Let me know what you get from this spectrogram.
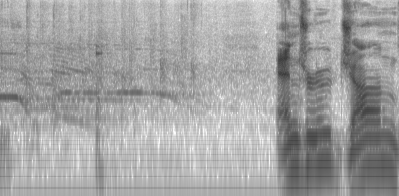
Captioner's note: audience applauds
